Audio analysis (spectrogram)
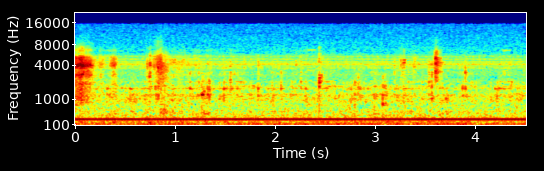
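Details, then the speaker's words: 1988 Hunter Embassy 42" ceiling fan, model 25644 with 172x12mm motor, on low speed: steady hum with faint irregular clicks and clunks from worn bearings; fan is very dirty. "can hear the clunkiness in the bearings"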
